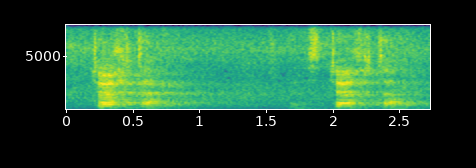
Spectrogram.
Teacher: Son o redondado, parece ridículo, pero aquí é así. Son tensos, fican tensos, tens que notar unha tensión, labios tensos e arredondados.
